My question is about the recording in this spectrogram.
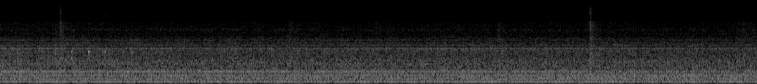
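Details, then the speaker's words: Jura Impressa F9 espresso machine after a new encoder was fitted; it had error 8, with the brew unit stuck and unable to reach its home or work position. Grinder runs, the brew unit cycles, then a quiet steady pump hum with faint clicks: normal brewing. "as you can hear the grinder is definitely grinding coffee going into the bridge unit is going from the on position into the work position and then going into structure mode which strikes the coffee as you see right there steady stream coming out of the machine great"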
